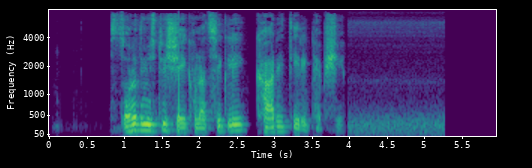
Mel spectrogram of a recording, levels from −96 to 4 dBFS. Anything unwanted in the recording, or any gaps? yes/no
no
